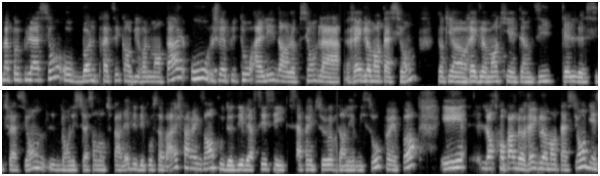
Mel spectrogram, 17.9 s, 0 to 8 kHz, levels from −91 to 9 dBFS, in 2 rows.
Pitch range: 165-205 Hz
